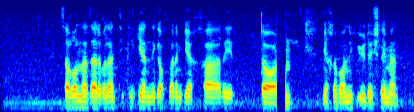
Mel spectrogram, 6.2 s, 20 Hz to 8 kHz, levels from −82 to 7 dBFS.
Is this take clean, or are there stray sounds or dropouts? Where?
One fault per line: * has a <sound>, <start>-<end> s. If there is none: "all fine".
* has a dropout, 4.1-4.3 s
